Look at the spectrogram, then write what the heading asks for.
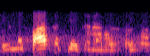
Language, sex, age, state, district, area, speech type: Tamil, female, 60+, Tamil Nadu, Vellore, urban, conversation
